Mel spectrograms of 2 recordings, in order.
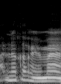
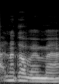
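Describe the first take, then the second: Both takes have the same delivery.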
